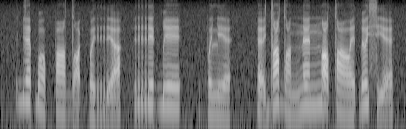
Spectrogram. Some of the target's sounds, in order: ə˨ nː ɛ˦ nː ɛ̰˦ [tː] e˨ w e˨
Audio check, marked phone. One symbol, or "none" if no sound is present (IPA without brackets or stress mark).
tˤ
